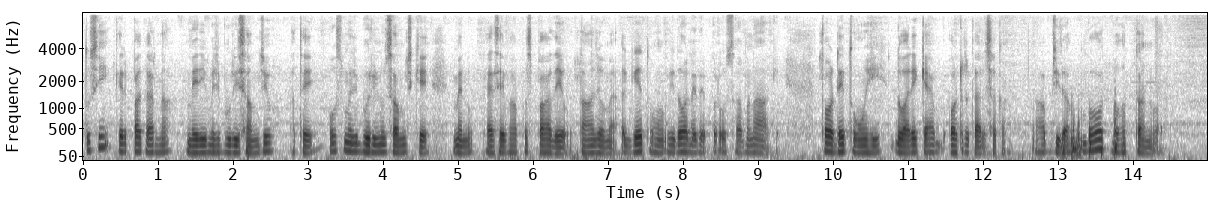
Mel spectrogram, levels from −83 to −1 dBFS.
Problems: background sounds at intervals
